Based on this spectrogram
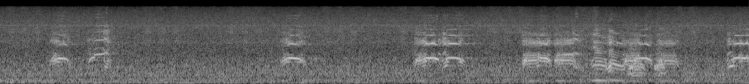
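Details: Nighttime geese at the Milford, Connecticut waterfall by City Hall, honking sparsely at first, then in a busier overlapping chorus of harsh calls toward the end, over a constant roar of water.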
